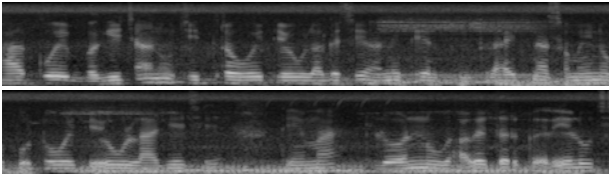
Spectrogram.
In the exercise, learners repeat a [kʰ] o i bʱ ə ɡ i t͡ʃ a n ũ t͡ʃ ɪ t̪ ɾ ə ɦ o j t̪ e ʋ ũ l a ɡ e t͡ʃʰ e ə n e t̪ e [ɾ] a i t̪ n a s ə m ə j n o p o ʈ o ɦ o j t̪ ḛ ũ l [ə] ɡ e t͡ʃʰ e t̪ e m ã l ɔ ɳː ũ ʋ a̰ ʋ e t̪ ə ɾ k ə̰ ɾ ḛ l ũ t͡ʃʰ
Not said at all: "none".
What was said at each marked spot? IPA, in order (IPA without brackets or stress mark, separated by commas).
k, ɾ, a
